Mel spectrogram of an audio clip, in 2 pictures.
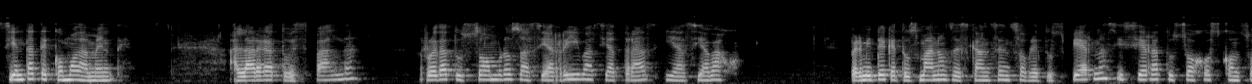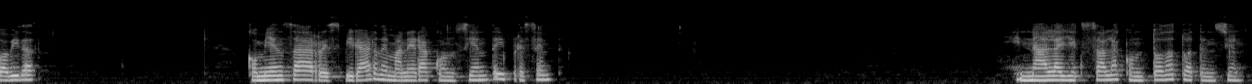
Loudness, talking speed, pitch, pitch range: -20 LUFS, 105 wpm, 205 Hz, 195-220 Hz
